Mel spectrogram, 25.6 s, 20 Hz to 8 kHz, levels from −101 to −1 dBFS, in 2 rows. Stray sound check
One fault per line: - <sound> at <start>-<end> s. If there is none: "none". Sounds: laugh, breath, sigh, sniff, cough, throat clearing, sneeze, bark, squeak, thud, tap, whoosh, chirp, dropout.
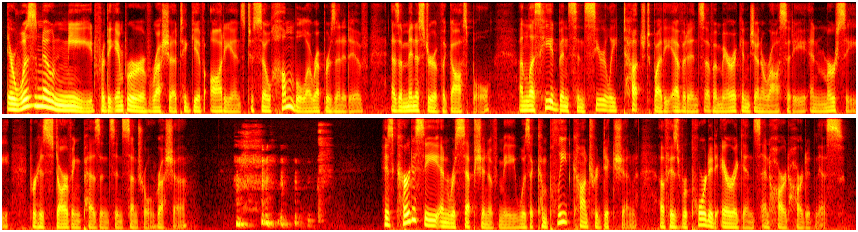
- laugh at 16.3-17.8 s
